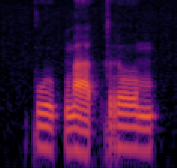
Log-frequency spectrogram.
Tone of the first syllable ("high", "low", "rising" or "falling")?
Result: low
